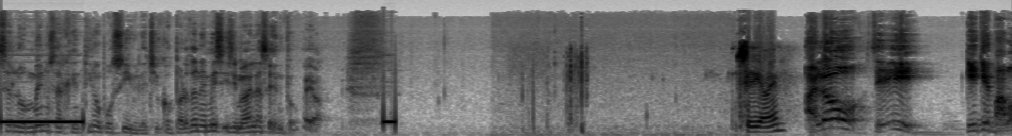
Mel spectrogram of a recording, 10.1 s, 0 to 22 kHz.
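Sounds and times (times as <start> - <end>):
telephone tone beeping over a phone line: 0.0 - 0.8
speech: 1.0 - 3.8, 7.5 - 10.1.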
